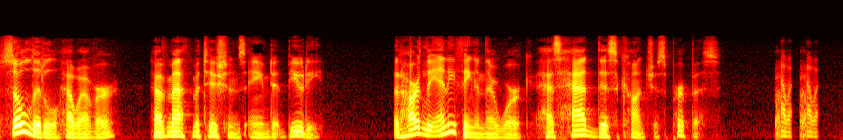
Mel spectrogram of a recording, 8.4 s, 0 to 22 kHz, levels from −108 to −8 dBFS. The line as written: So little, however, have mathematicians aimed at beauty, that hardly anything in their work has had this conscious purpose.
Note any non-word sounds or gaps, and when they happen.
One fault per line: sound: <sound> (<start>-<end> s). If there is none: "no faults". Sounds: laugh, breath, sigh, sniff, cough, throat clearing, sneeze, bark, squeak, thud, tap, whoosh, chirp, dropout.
sound: laugh (7.7-8.2 s)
